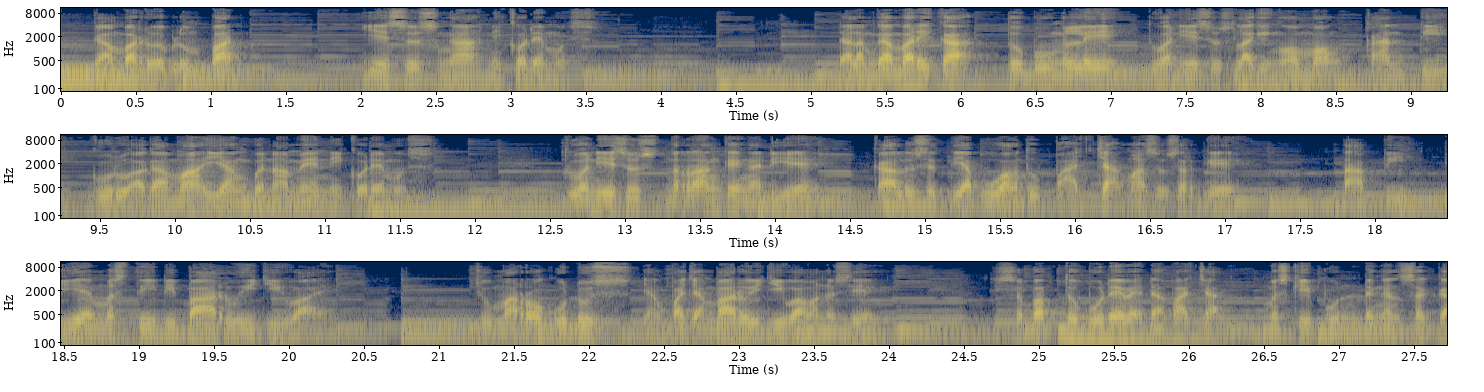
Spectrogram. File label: Good News Melayu Tanjung Raja; Malay Christian Resources and Media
